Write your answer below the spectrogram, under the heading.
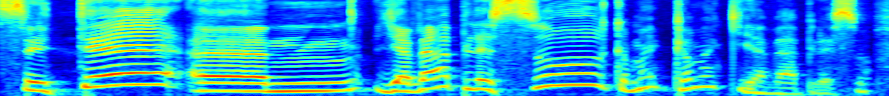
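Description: In a Quebec accent, a man speaks with very wide pitch swings. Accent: Québécois French. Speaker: beer columnist and store beer expert. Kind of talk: casual chat.

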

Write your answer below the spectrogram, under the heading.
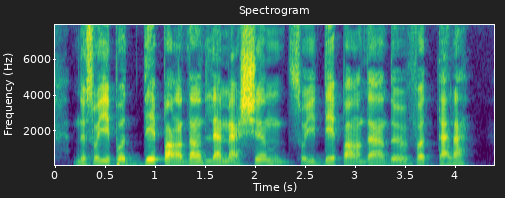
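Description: A man with a Quebec accent speaks at a fairly high pitch for a man, recorded very cleanly against a silent background. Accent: Québécois French. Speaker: radio car podcast host. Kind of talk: casual interview chat.

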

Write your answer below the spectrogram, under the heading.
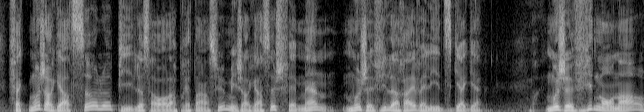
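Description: Here a man talks at a moderate pace. His pitch makes very wide swings. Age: 40s. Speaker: musician. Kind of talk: casual chat. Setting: studio.

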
